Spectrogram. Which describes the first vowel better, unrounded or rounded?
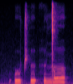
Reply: rounded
